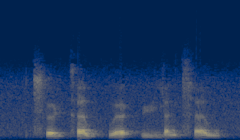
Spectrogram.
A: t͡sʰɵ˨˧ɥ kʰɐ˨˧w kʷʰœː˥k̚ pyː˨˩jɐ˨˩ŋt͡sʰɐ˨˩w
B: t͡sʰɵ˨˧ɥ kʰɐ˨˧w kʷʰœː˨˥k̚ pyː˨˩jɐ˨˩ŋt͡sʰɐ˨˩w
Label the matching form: B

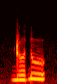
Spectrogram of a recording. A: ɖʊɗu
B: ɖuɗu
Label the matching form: A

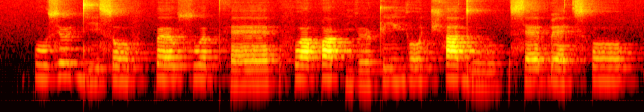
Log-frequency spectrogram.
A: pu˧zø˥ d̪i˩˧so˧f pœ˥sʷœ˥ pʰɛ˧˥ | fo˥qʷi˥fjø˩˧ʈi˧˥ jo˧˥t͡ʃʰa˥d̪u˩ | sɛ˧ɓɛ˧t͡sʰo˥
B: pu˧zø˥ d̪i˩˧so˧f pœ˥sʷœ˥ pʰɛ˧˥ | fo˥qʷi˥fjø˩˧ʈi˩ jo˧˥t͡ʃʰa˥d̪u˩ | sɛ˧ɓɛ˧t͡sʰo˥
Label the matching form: A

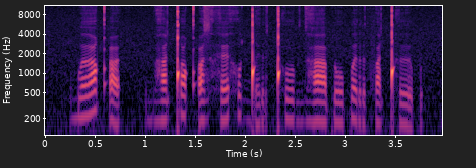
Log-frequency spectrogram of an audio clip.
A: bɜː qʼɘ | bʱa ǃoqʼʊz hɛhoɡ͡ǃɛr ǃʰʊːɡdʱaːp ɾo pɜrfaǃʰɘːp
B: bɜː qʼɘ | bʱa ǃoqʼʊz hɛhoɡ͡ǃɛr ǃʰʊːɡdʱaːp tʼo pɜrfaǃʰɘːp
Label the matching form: A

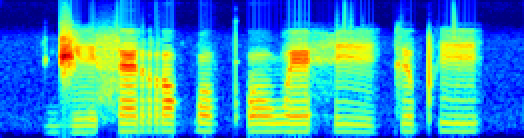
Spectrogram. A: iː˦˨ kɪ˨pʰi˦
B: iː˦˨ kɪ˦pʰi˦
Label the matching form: B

